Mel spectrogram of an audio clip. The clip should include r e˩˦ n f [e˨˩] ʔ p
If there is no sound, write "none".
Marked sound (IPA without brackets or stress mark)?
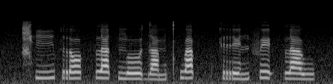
e˥˩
